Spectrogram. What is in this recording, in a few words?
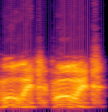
move it, radio; GSG9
